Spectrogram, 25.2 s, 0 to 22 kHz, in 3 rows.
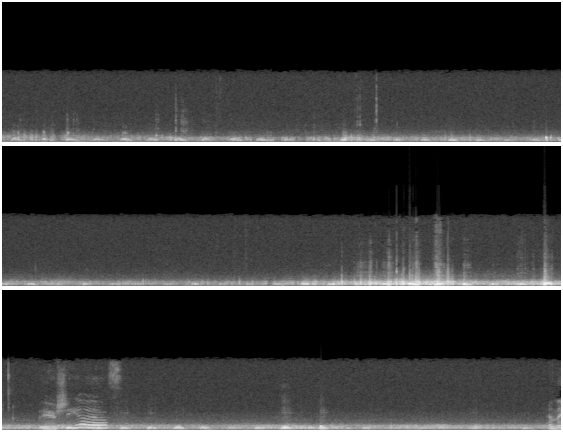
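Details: Rapid, regular whooshing fetal heartbeat at about 150 beats a minute on a handheld Hi bebe fetal Doppler; the baby is moving a lot, described as a wiggle worm.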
